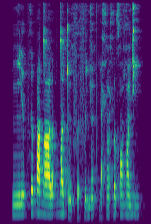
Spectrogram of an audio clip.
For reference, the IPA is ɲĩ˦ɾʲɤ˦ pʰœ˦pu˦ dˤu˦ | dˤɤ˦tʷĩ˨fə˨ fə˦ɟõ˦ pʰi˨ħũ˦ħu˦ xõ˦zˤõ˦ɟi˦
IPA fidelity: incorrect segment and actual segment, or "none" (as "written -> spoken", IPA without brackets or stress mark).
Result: œ˦ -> ə˦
